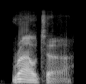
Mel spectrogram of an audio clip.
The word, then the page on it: router: British English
